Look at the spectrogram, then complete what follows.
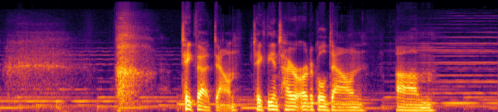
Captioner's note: sighs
